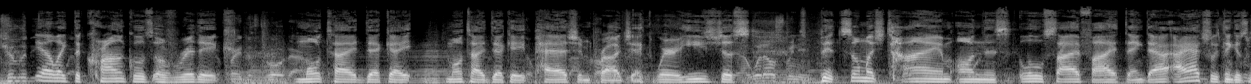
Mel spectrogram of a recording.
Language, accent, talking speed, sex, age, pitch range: English, American, 130 wpm, male, 20-39, 105-125 Hz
